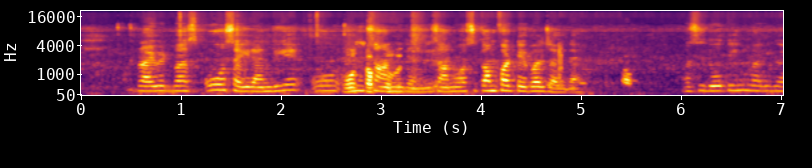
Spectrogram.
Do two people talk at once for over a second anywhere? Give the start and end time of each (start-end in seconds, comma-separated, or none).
none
